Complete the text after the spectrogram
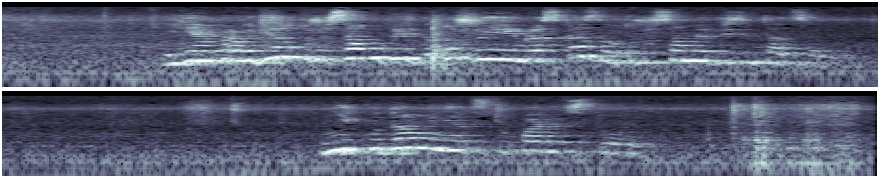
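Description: A woman lectures with animation, speaking clearly nearby.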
